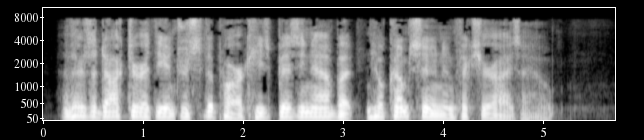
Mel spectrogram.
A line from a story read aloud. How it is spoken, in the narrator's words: Father Kleinsorge answered as cheerfully as he could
